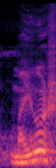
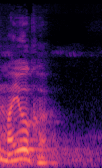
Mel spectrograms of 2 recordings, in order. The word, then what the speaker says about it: मयूख: मयूष माने मयूख, खा कोई शाह के रूप में प्रयोग कर लिया और लोग करते हैं। सहस्रशीर्ष पुरुषाः, शाह को खाप कर लेते हैं, खा को शाह कर देते हैं।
